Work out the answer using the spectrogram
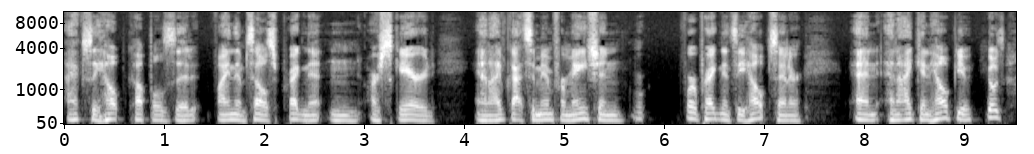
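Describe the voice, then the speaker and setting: Man, radio guest storyteller, earnest and animated, dry close sound. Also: mid-range voice, moderate pace, dry recording. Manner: earnest, animated, acts out voices in his stories.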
